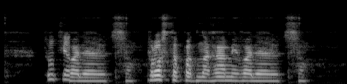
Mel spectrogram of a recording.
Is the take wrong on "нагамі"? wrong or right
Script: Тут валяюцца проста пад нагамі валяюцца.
right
